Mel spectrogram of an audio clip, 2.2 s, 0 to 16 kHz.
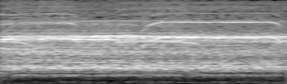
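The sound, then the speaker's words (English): A festival crowd of at least 1,500 people, asked to scream on a count of three, screams and cheers in one continuous, dense roar, loud and steady throughout with no pauses, and a high whistle rises briefly above the din near the end. “So on the count of three, that amount of noise is not really happening, so blow your heads off, scream your heads off.”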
